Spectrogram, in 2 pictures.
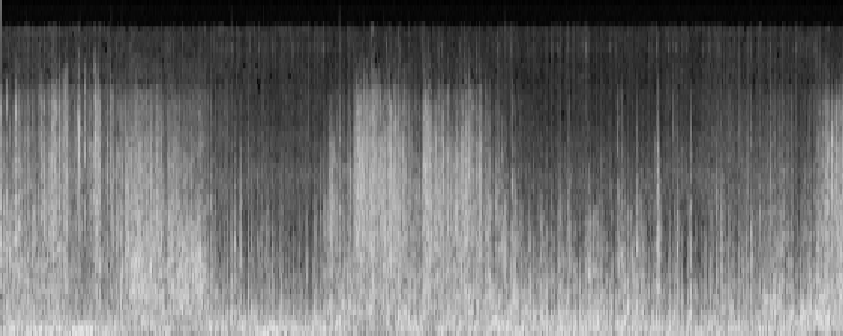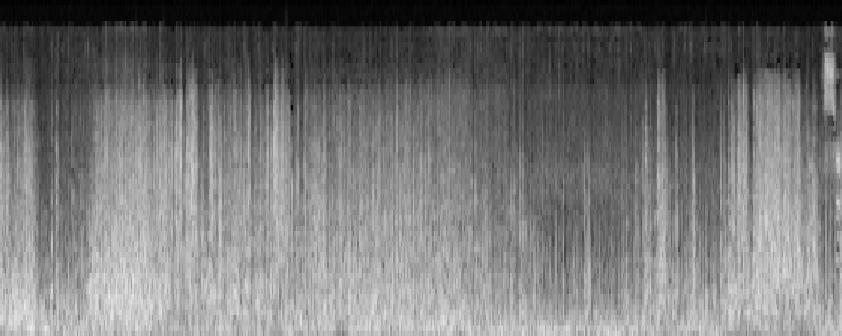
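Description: Strong, blustery wind buffeting the microphone: a loud, continuous rushing rumble that swells in stronger gusts about five seconds in, around twelve to thirteen seconds in, and near the end.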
